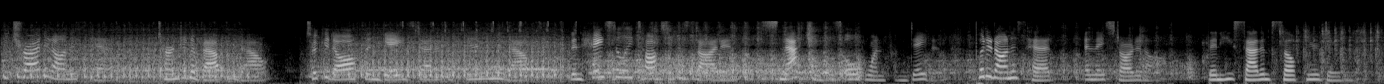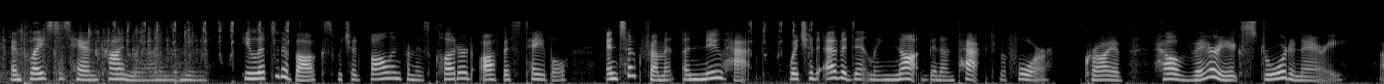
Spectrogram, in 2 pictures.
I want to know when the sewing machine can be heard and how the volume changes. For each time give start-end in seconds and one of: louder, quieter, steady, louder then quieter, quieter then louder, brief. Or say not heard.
0.0-15.9 quieter.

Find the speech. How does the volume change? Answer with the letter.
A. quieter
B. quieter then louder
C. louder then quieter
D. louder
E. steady
E.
